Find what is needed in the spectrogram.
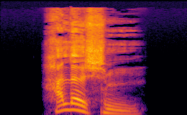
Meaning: strong dative masculine/neuter singular of hallisch
- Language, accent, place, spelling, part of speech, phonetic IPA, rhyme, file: German, Germany, Berlin, hallischem, adjective, [ˈhalɪʃm̩], -alɪʃm̩, De-hallischem.ogg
